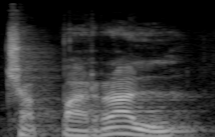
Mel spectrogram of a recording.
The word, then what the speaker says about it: Chaparral: And so I went with the Chaparral, or Chaparral. That's how it's pronounced.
